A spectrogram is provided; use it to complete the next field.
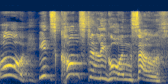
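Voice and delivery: high, slow bad Irish leprechaun-type accent. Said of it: "let's go Irish flavor".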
